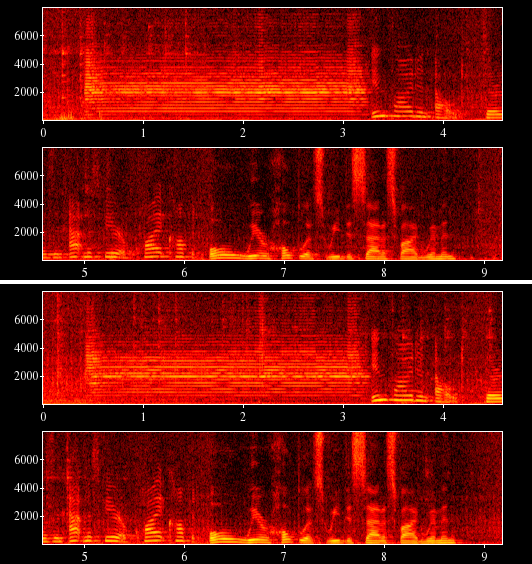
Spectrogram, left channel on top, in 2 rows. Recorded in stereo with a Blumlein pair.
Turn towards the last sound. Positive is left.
turn(degrees=-10)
